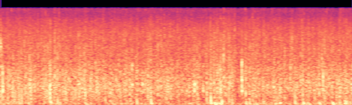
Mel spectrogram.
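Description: Steady rain falling on a tent, a dense, even patter of countless drops with occasional sharper taps, constant in level throughout with no voices.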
